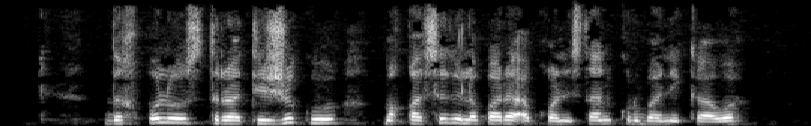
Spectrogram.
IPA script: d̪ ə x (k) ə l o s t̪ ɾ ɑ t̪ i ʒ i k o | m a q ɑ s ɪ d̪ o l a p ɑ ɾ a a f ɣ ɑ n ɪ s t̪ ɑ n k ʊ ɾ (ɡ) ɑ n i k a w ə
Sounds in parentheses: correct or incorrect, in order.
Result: incorrect, incorrect

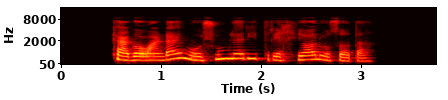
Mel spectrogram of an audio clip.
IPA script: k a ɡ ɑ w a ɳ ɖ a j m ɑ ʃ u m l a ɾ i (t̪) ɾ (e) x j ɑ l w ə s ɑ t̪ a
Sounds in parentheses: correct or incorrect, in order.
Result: correct, correct

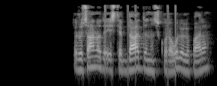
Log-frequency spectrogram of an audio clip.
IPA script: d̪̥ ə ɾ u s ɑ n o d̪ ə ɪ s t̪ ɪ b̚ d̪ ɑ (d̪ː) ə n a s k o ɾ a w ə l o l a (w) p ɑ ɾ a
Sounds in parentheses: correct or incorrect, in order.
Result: correct, incorrect

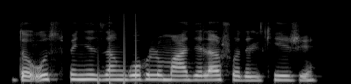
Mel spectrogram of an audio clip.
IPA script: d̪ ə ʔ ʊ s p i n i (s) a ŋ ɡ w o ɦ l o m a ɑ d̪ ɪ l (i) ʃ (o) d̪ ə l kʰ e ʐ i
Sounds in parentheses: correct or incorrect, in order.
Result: incorrect, incorrect, correct

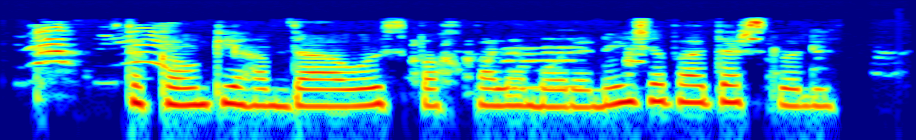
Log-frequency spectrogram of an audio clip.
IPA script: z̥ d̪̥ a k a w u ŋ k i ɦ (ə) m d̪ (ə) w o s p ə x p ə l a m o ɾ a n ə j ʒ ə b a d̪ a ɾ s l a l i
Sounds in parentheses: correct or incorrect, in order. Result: incorrect, incorrect

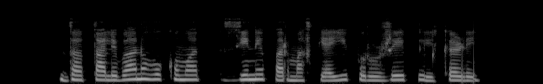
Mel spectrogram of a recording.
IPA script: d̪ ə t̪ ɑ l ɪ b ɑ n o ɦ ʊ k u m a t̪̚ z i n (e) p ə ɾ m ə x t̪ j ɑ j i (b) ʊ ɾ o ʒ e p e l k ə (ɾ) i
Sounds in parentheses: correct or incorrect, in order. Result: correct, incorrect, incorrect

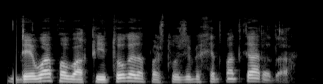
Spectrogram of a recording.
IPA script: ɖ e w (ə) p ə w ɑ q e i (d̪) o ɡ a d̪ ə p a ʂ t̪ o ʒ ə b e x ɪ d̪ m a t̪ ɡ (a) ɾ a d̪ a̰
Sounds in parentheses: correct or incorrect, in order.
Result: incorrect, incorrect, incorrect

